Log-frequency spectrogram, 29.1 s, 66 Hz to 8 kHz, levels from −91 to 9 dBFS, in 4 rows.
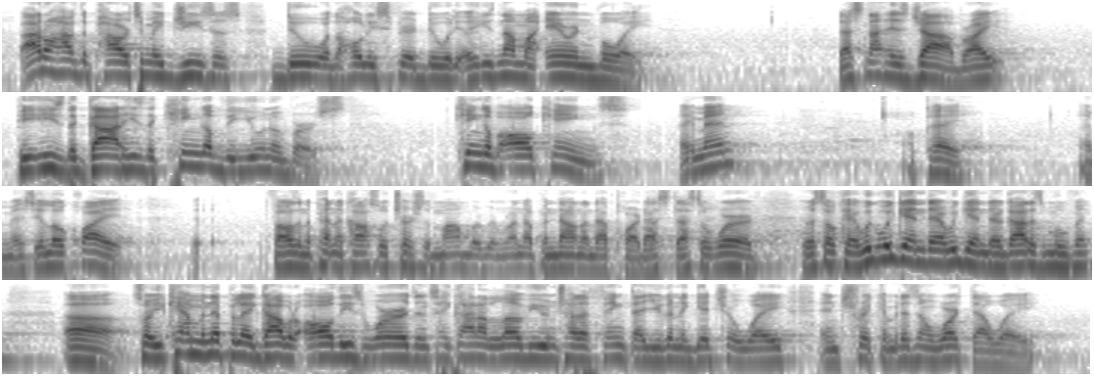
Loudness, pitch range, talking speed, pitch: -28 LUFS, 130-155 Hz, 245 wpm, 145 Hz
